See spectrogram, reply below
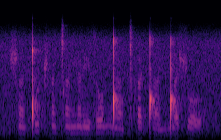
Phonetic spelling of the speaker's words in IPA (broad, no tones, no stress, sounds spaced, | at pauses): ʂ ã ǃ u ʈ͡ʂʰ ã ǀ ã ɾ ĩ ɾ ã ɾ e z ɔ ŋ͡ǃ ã ǀʰ a ǃ ã j ŋ͡ǃ a ʃ ɔ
